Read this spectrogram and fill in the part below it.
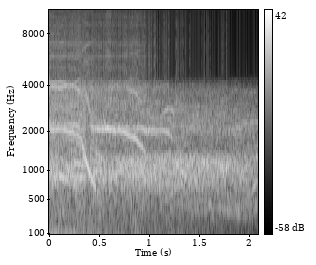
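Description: A young woman sings into a microphone over loudspeakers.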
